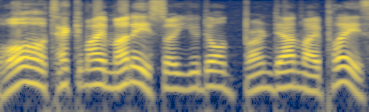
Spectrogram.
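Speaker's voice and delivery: failed put-on Italian accent. Acting out a store owner paying protection money, attempting an Italian accent. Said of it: "I was trying to sound Italian".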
